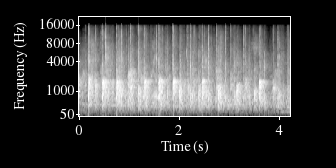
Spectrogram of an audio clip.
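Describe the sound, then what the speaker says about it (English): Audience members clap in a round of applause, the sound coming as close, fairly loud and slightly uneven rhythmic bursts, more like a smaller group clapping together than a large roaring crowd. "every one of you deserves a round of applause again"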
